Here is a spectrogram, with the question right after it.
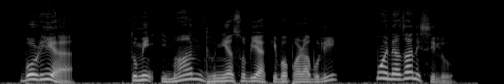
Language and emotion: Assamese, surprised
